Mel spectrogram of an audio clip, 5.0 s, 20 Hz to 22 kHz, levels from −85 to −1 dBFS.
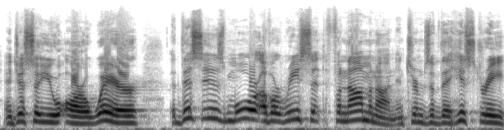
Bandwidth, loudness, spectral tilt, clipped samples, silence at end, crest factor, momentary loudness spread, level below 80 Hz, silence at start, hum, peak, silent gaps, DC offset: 16 kHz; -12 LUFS; -4.5 dB/octave; under 0.1%; 0 s; 12 dB; 12 LU; -46 dBFS; 0 s; none; 0 dBFS; none; under 0.1%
